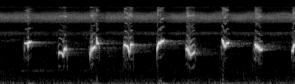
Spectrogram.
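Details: Quick, regular string of nine whistled notes from a sooty-headed bulbul, a singer said to set other bulbuls answering; notes alternate between rising and falling slurs, about three per second, with steady hiss behind.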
